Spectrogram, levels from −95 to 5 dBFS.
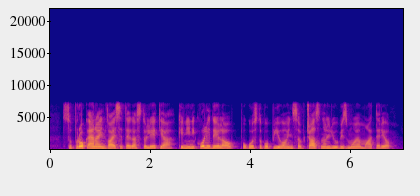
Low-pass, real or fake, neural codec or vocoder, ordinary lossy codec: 7.2 kHz; real; none; none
